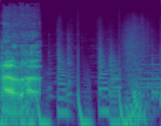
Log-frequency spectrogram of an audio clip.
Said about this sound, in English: So, that's not really a lion behind you.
